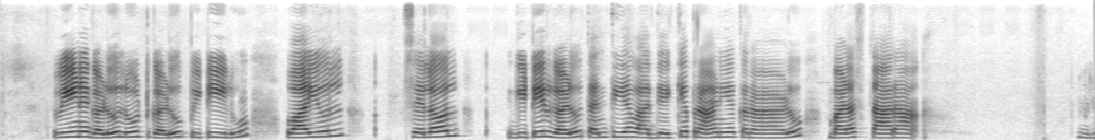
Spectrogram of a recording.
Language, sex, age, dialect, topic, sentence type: Kannada, female, 56-60, Central, agriculture, statement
